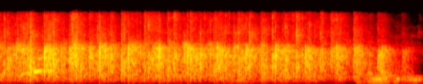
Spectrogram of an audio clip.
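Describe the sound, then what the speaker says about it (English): An indoor audience at an end-of-year meeting and board officer installation gives a sustained, dense round of applause that fades out at the end, with brief voices underneath. "a round of applause to all of y'all for the help."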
